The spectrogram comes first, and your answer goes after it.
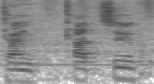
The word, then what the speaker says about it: tonkatsu: You make such good tonkatsu.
